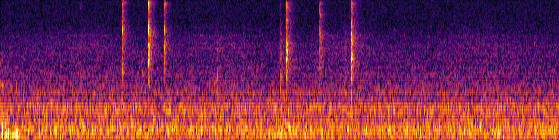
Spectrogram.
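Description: Quiet, steady room hiss with two quick runs of three faint, sharp clicks, about a second apart.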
